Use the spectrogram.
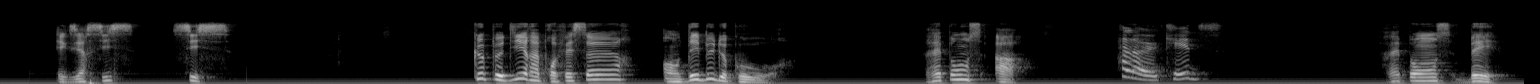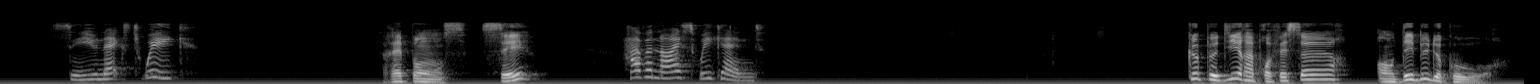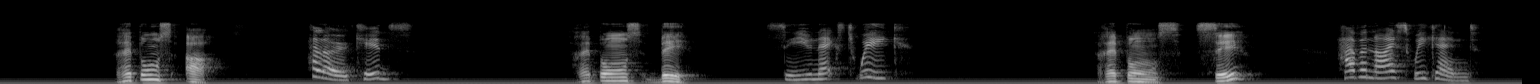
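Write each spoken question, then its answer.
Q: Que peut dire un professeur en début de cours?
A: A: Hello, kids.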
